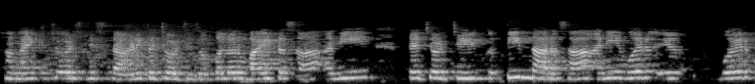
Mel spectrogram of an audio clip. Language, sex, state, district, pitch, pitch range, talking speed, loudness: Konkani, female, Goa, North and South Goa, 275 Hz, 265-290 Hz, 165 wpm, -16 LUFS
